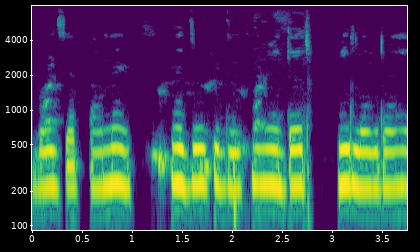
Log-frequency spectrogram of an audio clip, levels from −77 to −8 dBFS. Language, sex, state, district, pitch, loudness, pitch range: Hindi, female, Bihar, Araria, 225 Hz, -14 LUFS, 220-230 Hz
